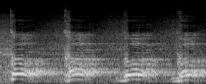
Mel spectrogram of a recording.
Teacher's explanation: क ख ग घ हे कंठे. फक्त कंठातल्या कंठातच मेळ लागला, बाकी ओठाला दाताला काही सायास नाही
